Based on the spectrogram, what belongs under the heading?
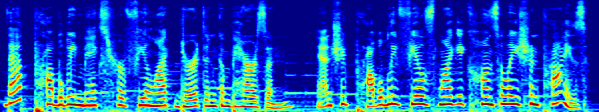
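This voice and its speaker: A woman narrating online forum stories and adding her own comments, reading expressively with frequent lifts in pitch. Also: moderate pace, a little mellow, soft background music. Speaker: story narrator.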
